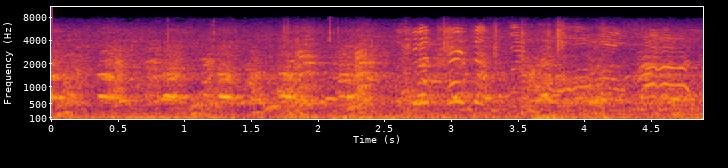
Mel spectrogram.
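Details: Dogs Cygan, Jenny and Majka at the Kundelek animal shelter in Poland; short yelping barks and whimpers repeat irregularly, overlapped by people talking nearby.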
